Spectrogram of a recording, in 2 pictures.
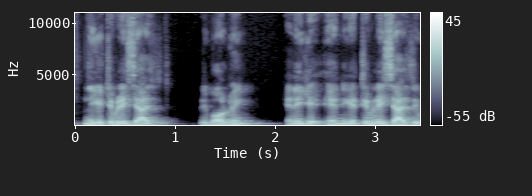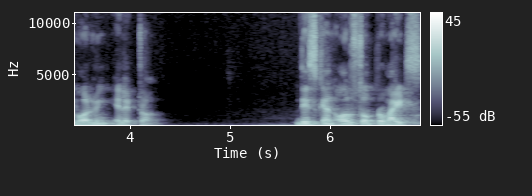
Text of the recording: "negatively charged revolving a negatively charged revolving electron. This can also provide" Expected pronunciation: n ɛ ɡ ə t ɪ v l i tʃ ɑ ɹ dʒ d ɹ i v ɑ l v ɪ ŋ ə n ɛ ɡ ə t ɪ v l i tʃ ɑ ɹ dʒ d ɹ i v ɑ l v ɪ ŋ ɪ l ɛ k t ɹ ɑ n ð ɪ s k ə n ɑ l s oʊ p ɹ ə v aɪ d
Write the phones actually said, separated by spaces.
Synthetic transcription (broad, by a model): n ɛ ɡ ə t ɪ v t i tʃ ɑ ɹ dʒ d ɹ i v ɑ l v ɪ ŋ n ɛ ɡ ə t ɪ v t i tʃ ɑ ɹ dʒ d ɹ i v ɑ l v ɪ ŋ ɪ l ɛ k t ɹ ɑ n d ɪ s k ə n ɑ l s oʊ p ɹ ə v aɪ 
